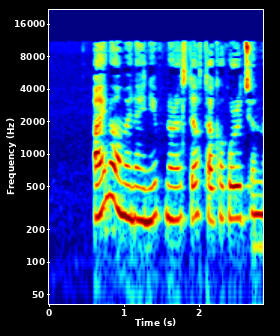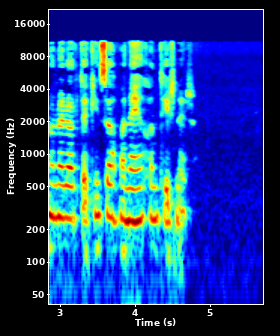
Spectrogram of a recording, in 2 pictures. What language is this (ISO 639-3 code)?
hye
